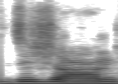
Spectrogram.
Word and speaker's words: Dejean: and real quickly um dejean i might be saying your name incorrectly and i apologize are you there are you there i'm here hello uh hello you said it right it's dijon okay thank you you're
